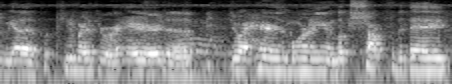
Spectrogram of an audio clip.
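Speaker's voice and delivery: usual speaking voice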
